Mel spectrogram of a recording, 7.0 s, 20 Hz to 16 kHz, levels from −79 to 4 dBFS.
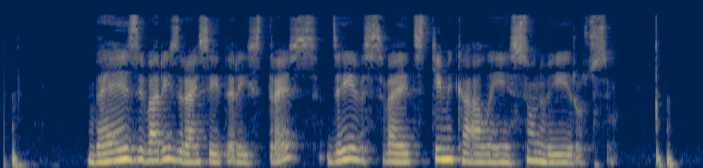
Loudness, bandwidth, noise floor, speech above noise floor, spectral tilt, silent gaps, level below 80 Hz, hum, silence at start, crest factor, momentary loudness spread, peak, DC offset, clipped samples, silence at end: -22 LUFS; 11.5 kHz; -67 dBFS; 46 dB; -5 dB/octave; none; -62 dBFS; none; 0.1 s; 18 dB; 15 LU; -4 dBFS; under 0.1%; under 0.1%; 0.3 s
